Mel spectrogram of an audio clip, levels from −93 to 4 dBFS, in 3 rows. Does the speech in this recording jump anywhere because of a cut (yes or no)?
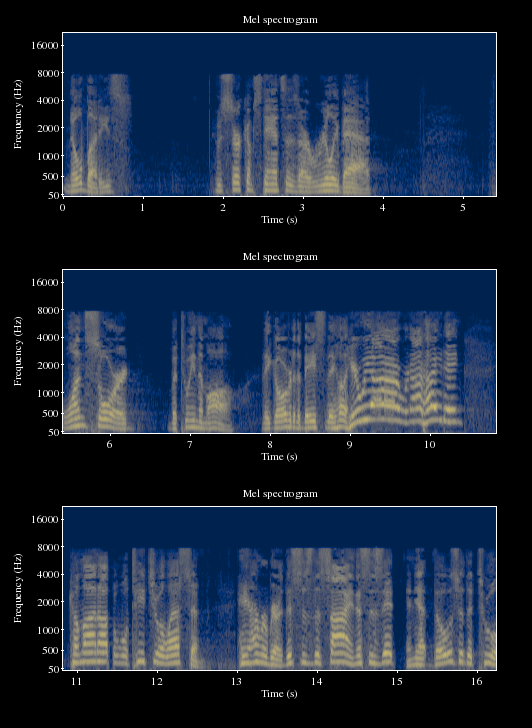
yes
